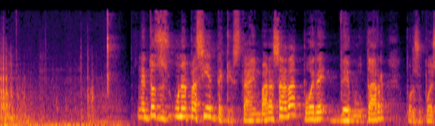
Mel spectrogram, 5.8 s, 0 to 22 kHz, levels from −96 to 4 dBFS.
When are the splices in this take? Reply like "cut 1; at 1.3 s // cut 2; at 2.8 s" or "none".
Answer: cut 1; at 1.7 s

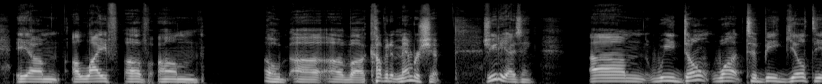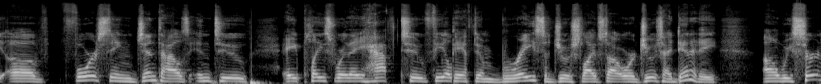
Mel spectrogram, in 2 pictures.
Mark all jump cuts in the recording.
cut 1; at 4.8 s // cut 2; at 12.7 s

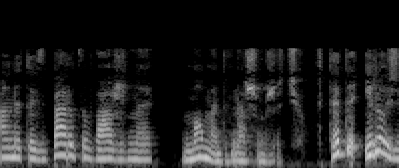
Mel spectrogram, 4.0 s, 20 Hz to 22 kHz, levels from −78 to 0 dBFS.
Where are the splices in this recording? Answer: cut 1; at 3.1 s

